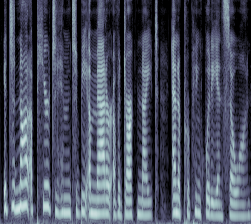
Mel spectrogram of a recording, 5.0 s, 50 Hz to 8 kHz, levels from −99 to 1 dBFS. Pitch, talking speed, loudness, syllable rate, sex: 195 Hz, 240 wpm, -21 LUFS, 5.4 syllables/s, female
